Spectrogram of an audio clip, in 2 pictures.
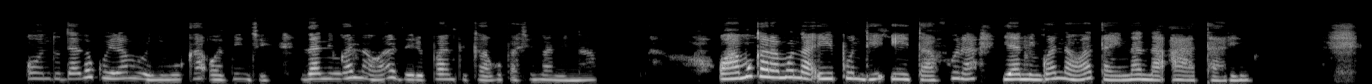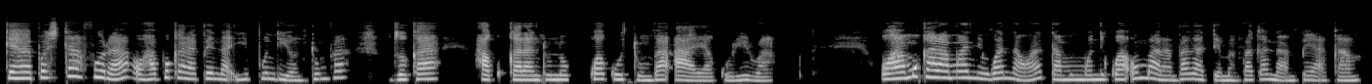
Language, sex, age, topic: Oshiwambo, female, 18-24, agriculture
